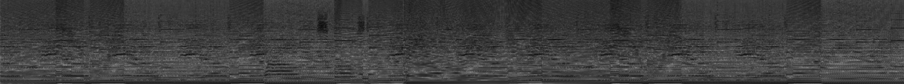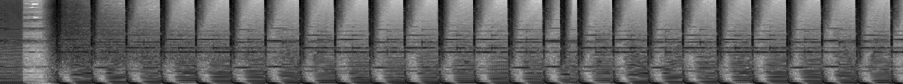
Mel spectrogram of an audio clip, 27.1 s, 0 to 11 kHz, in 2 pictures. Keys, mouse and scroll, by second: 1.0 click, 3.0-6.2 drag, 6.2 Tab, 6.5 shift+click, 7.9-8.4 scroll down 3, 8.8 click, 9.4 shift+click, 13.7 ctrl+p, 17.1 click, 19.4 click, 21.6 s, 23.5 click, 24.6 g, 25.1 z, 26.2 right click, 26.6 click.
